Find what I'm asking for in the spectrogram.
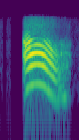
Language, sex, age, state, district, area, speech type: Bodo, other, 30-45, Assam, Kokrajhar, rural, conversation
